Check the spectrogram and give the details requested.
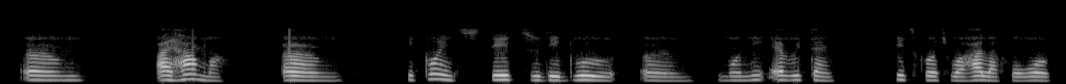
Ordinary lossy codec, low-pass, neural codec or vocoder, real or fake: none; 5.4 kHz; none; real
